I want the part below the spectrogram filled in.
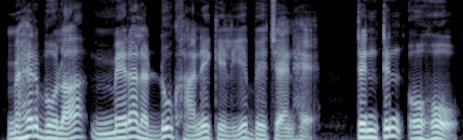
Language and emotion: Urdu, neutral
